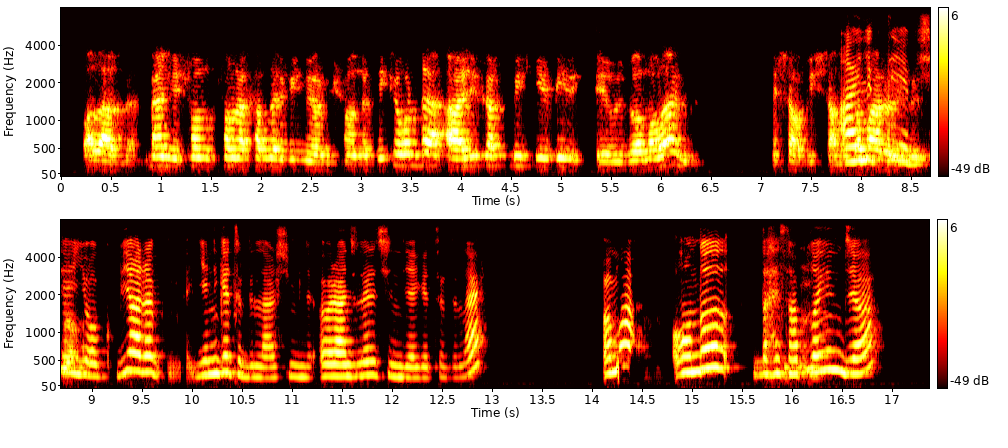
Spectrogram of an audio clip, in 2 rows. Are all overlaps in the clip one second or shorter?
No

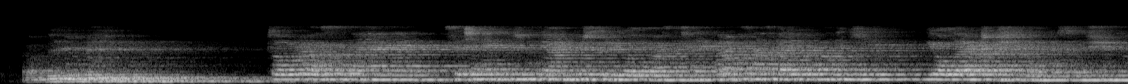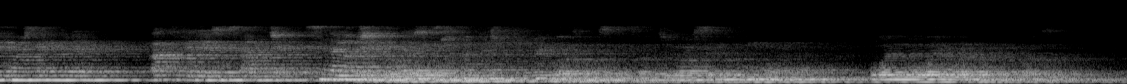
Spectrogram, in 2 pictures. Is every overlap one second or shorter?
No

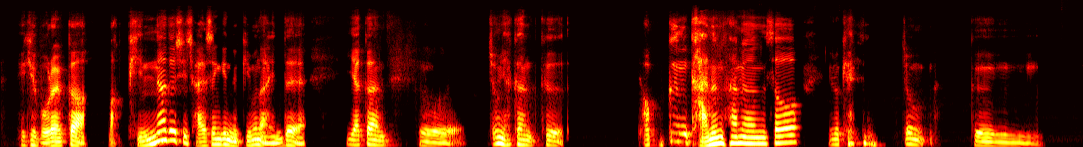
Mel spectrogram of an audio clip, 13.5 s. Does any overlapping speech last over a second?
No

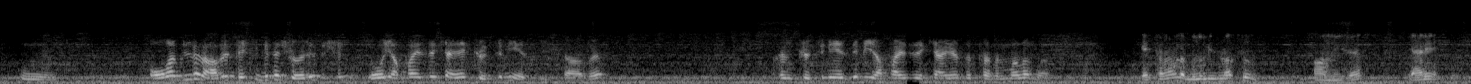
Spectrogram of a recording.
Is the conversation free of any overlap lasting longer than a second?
Yes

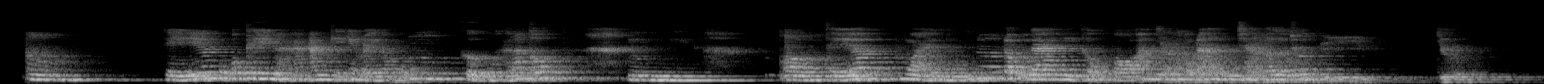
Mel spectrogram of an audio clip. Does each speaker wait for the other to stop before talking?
No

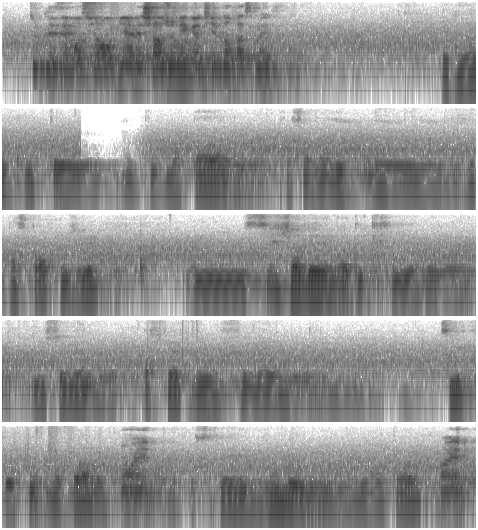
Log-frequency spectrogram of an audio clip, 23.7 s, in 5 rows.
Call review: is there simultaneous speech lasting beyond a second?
No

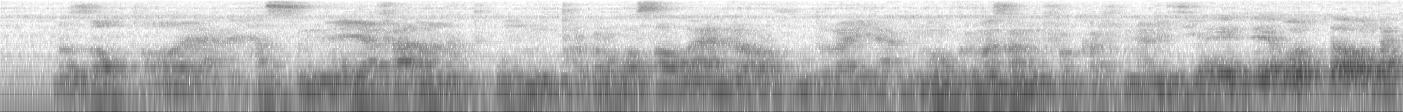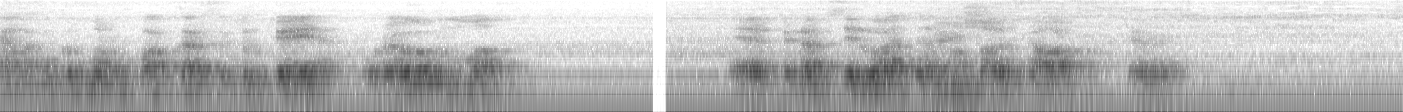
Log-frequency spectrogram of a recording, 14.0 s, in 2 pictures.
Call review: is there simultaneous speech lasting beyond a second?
No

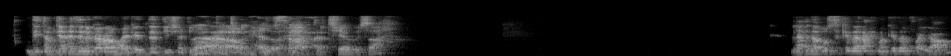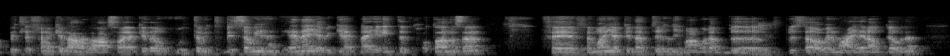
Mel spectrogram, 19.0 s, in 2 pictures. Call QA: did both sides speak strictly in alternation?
No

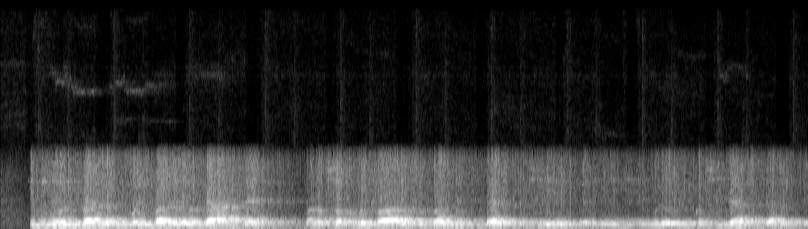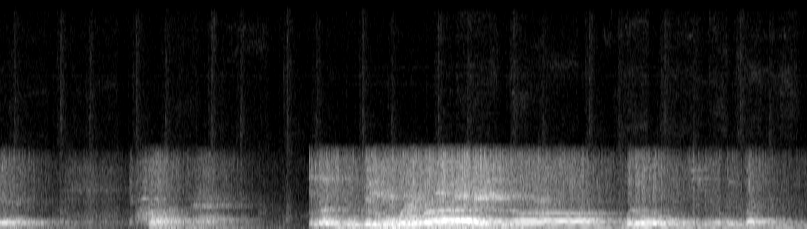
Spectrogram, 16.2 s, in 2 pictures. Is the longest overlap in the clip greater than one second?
Yes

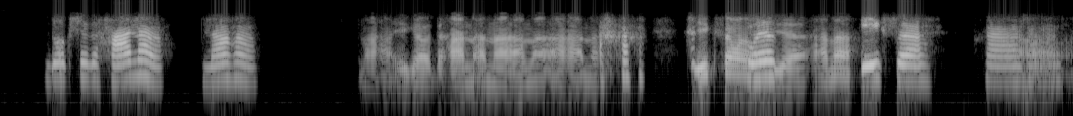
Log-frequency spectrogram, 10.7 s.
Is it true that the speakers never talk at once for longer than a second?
Yes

